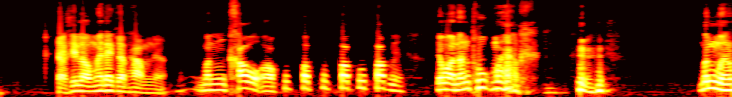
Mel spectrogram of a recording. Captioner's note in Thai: เสียงหัวเราะ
